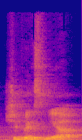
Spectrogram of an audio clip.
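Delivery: usual speaking voice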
